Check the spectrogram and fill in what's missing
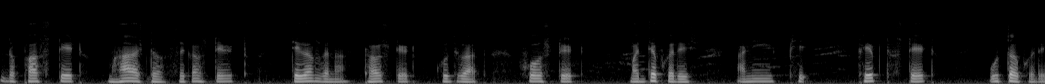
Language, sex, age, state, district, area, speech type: Marathi, male, 18-30, Maharashtra, Washim, urban, spontaneous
